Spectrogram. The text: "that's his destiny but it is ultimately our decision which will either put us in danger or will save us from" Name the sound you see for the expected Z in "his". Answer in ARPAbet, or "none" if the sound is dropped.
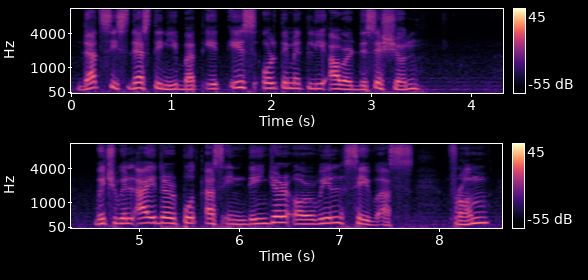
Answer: S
